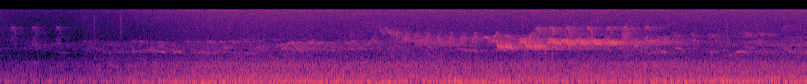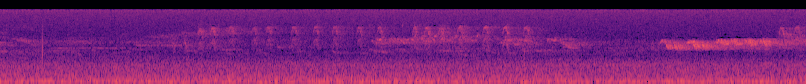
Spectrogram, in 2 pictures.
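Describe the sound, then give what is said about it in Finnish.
A male duck on a just-thawed pond in spring gives short, squeaky nasal calls to a female in a few clustered bursts, fairly distinct over a steady rushing background of water or wind, with no talking. “Nythän tämä on se varsinainen kylpyankka, joka tekee sitten sen äkkinäisen liikkeen ja huutaa naaralle, että muni vaan lisää sinne, että Okei.”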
